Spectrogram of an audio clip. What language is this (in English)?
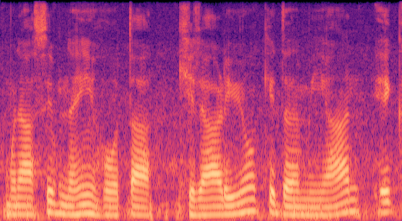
Urdu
